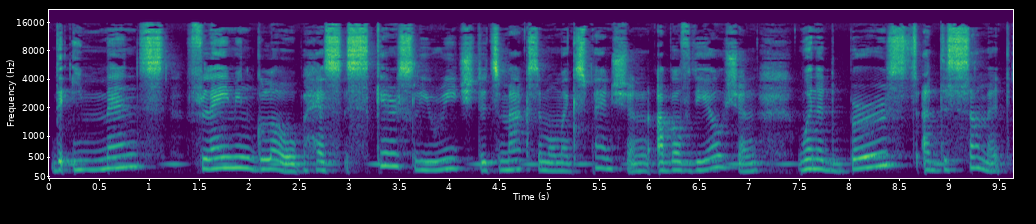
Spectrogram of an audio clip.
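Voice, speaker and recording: A woman reading literary science fiction aloud in measured, deliberate phrases. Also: medium pitch, dark tone. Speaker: reader. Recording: clearly audible background ambient noise.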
